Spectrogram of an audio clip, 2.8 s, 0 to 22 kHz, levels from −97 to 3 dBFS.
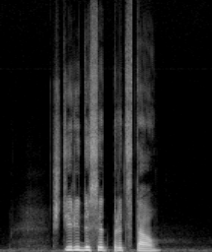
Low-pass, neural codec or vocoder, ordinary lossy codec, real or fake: none; none; none; real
